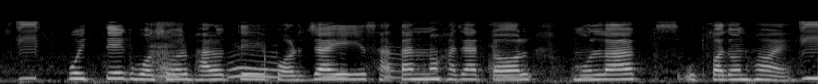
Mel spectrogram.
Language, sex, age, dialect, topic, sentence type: Bengali, female, 41-45, Jharkhandi, agriculture, statement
